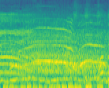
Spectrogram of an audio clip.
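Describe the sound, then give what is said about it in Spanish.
A church audience shouting hallelujah at a worship service, a loud, sustained roar of many voices yelling and whooping together without a break through the whole clip. “¡Alguien grite aleluya!”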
